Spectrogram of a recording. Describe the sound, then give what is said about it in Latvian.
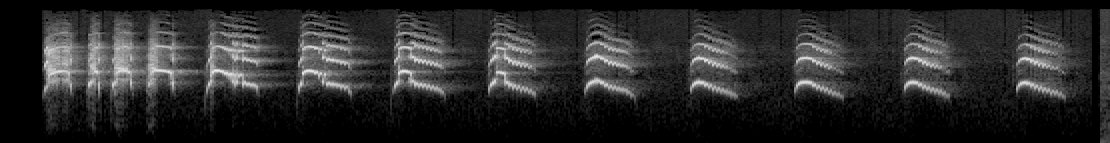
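A very rare nocturnal bird sings alone, starting with a quick burst of short whistled notes, then settling into a slow, steady series of about nine clear, downward-slurred whistles, each repeated at even intervals. “Tur dziedāja kāds naktsputns. Ļoti reti sastopams naktsputns.”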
